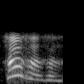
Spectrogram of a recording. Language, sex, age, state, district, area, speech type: Bengali, female, 45-60, West Bengal, North 24 Parganas, rural, conversation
